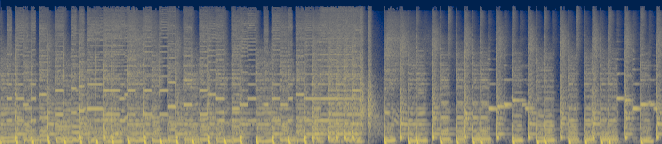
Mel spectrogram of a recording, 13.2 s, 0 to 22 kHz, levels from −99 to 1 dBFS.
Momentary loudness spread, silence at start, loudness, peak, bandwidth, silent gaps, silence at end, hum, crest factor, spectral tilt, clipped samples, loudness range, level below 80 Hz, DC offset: 4 LU; 0 s; -20 LUFS; -4 dBFS; 18 kHz; none; 0 s; none; 14 dB; -5 dB/octave; under 0.1%; 2 LU; -26 dBFS; under 0.1%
